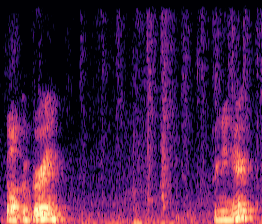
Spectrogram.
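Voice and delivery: high, coaxing dog talk; sing-song call to the pet. Real, not acted. Calling to the dog.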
